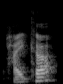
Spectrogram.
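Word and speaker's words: Pika: them is I think if I'm pronouncing it right paa it's like p i Ka yes it's good for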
